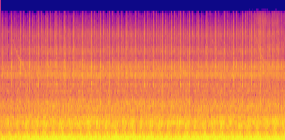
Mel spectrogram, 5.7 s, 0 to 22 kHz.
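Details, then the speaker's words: 1996 Chevy Tahoe at idle after replacing the 2-year-old ignition leads, blamed for the exhaust farting (no misfire codes set): low, even throb with no popping or chuffing; idle smooth, normal. "but I got to say it looks pretty conclusive that the uh 2-year-old ignition leads were the cause of the fting in my exhaust system"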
